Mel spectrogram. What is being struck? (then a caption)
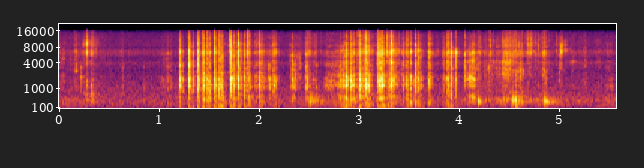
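Bar of soap cut with a knife blade. A solid, dry, cream-colored bar of soap held in the hand is scraped and cut with a utility knife blade, and the shavings fall onto a pile of soap flakes. The scraping makes rapid, bright, crisp scratching bursts with many quick dry crackles and almost no low end. After a quiet first second, the bursts come in dense clusters.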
